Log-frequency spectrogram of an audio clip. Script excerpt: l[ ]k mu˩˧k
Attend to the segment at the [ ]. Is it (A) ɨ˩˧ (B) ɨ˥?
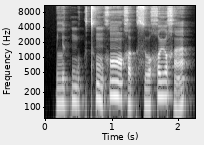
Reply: A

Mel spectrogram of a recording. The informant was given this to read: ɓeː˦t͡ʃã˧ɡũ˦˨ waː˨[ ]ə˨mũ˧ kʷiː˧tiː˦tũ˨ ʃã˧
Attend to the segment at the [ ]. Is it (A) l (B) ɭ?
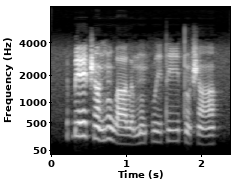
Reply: A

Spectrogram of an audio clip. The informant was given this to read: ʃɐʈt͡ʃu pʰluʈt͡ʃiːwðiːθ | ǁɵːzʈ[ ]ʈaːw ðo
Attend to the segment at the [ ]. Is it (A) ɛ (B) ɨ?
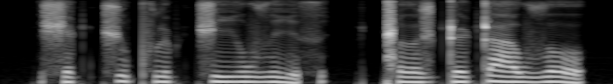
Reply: B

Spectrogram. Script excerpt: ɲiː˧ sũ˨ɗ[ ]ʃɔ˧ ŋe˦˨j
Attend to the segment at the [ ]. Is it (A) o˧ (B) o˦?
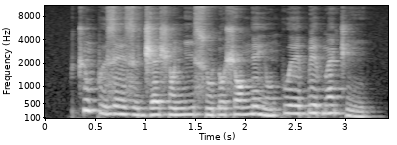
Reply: A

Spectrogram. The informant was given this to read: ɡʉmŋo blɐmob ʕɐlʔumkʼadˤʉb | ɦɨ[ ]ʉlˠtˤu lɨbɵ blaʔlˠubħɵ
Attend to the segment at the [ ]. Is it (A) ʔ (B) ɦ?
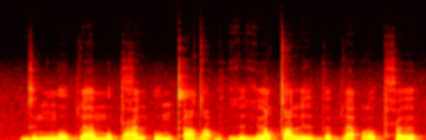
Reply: B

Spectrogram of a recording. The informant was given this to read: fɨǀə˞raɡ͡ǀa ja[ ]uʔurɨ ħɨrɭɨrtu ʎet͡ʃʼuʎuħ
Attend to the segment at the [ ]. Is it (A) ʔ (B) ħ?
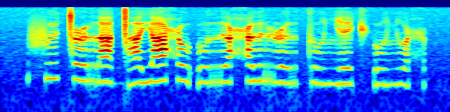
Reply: B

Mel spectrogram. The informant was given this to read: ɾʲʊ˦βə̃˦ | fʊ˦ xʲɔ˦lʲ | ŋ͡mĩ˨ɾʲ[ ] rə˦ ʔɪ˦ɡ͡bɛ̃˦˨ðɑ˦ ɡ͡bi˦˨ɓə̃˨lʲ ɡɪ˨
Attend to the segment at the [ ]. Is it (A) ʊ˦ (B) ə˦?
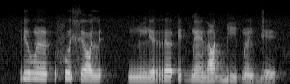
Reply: B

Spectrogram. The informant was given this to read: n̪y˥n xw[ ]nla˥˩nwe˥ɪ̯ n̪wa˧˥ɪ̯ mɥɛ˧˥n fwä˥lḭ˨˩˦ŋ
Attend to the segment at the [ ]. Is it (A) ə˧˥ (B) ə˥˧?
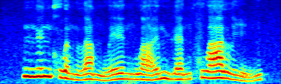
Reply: B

